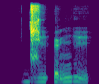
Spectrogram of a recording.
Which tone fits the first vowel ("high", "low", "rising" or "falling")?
low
